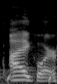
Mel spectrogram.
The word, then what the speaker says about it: Igor: It's pronounced Igore from Young Frankenstein and the Igor Animation movie from John Cusack Animation.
